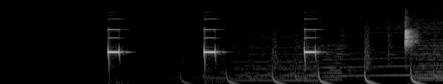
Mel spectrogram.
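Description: Three short, high electronic countdown beeps a second apart, counting down the last seconds of a rest interval to the next exercise. An electronic dance beat with deep kick drums comes in under the second beep.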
